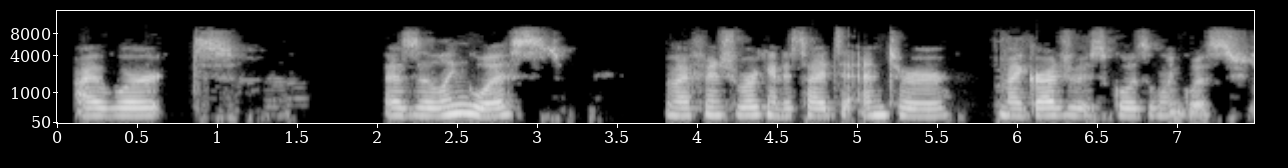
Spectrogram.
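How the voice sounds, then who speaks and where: A woman voicing a live sign language interpretation of a speech, halting, with pauses and self-corrections. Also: mid-range voice, poor audio.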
